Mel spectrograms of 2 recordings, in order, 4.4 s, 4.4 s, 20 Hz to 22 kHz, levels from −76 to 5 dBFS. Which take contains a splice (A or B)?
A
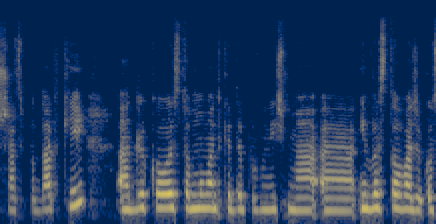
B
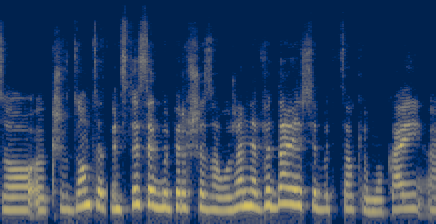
B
